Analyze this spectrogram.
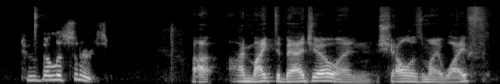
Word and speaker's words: DiBaggio: We have Shell Presto and Mike DiBaggio, both of whom, if I'm pronouncing that wrong, I apologize. No, that's correct. All right. I pronounced it like I imagine an Italian name would have been pronounced.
